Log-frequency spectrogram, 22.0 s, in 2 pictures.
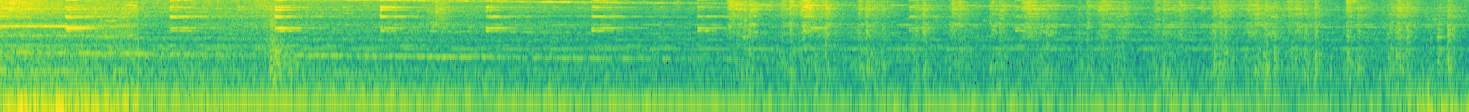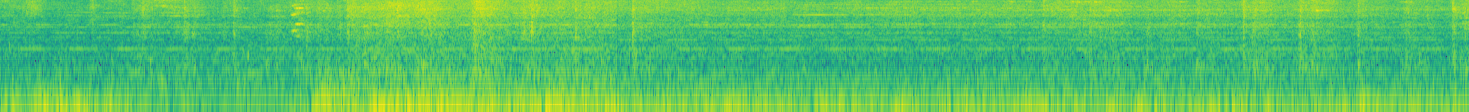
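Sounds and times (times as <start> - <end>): crossing bell ringing: 0.0 - 10.4
freight train rumble: 0.0 - 22.0.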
